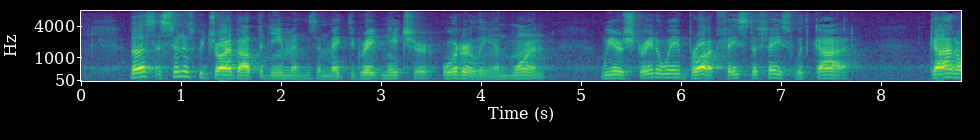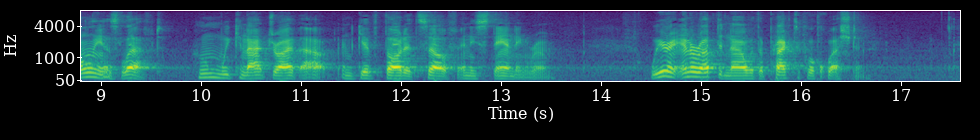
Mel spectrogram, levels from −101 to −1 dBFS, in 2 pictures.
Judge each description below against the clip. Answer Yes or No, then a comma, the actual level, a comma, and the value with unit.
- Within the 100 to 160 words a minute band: No, average, 175 wpm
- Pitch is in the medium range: Yes, medium, 150 Hz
